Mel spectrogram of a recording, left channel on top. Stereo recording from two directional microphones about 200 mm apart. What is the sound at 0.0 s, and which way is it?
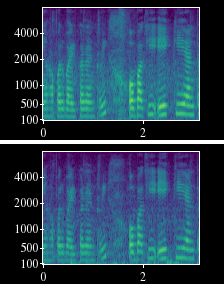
A woman's voice, 15° left (ahead or behind).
